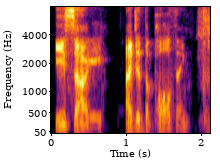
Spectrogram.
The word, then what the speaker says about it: Isagi: But this time the monster told him to pass the ball to Usagi. I said it wrong. Isagi.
